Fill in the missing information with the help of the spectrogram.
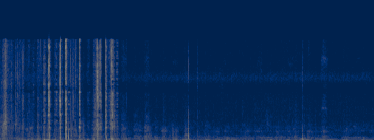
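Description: Handling noise as the phone is swung down close to the ground: a quick run of sharp clicks and knocks in the first two seconds, then quieter rustling with a few scattered clicks.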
